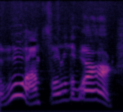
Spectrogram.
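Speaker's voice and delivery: high whooping mock excitement; mock enthusiasm. Preacher mimics believers full of the word, mock enthusiasm. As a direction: whoop it up, making fun of hollow zeal. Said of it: "It's not just to go".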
